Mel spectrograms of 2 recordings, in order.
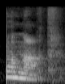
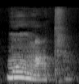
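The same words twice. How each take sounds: No difference in how they are said.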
